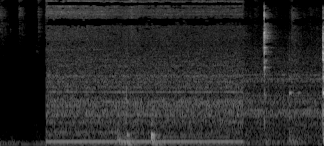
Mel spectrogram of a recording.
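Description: A metal lid clinks against a pot.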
